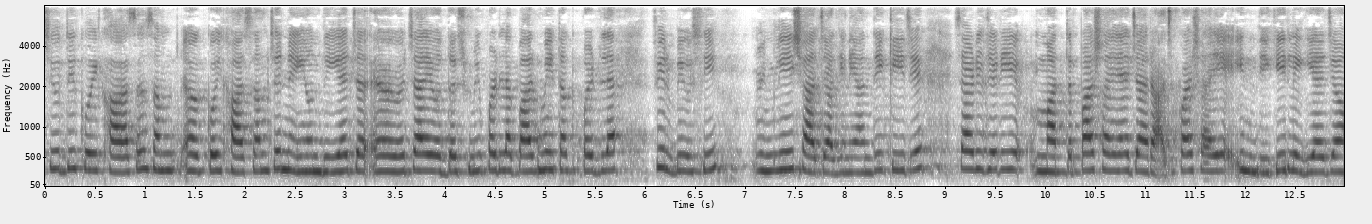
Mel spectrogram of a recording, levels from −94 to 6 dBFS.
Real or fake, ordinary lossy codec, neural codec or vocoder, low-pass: fake; none; codec, 16 kHz, 4 kbps, X-Codec, WavLM features, trained on Multilingual LibriSpeech; none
